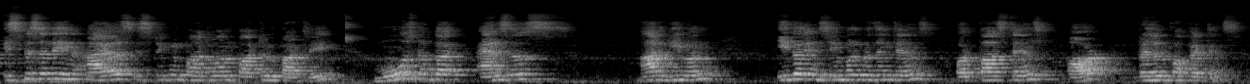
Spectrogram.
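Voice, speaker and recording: Unhurried and fairly even in intonation, this male English tutor speaks in a high, fairly bright voice. He lectures emphatically and repetitively with a question-and-answer style, captured by a distant mic in an echoey room with faint noise.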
